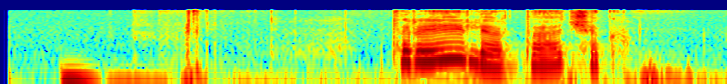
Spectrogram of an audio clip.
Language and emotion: Russian, neutral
